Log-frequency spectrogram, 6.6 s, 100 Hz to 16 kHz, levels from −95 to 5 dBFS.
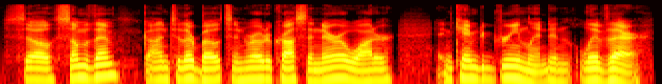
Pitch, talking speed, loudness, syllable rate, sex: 130 Hz, 190 wpm, -18 LUFS, 5.0 syllables/s, male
